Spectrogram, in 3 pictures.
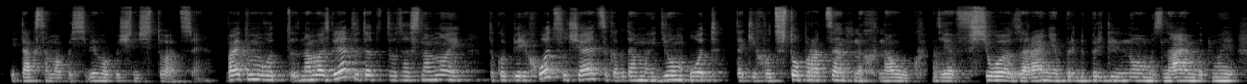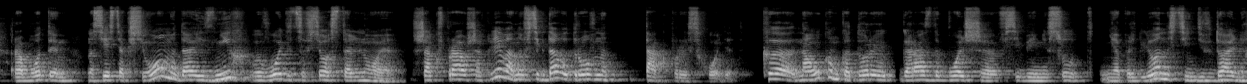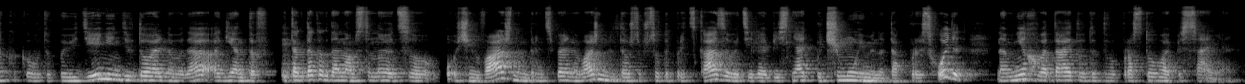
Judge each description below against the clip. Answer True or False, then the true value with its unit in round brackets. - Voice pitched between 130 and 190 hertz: True (185 Hz)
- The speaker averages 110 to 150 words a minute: False (160 wpm)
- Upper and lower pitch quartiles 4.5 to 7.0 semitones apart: False (3.5 semitones)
